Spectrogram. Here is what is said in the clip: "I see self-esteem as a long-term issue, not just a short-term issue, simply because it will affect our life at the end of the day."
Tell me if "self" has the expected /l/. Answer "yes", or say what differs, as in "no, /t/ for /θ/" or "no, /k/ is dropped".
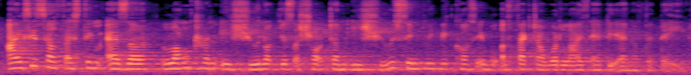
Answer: yes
